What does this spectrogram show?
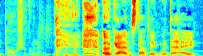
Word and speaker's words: pain au chocolat: And please, from now on, try to say pain au chocolat.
